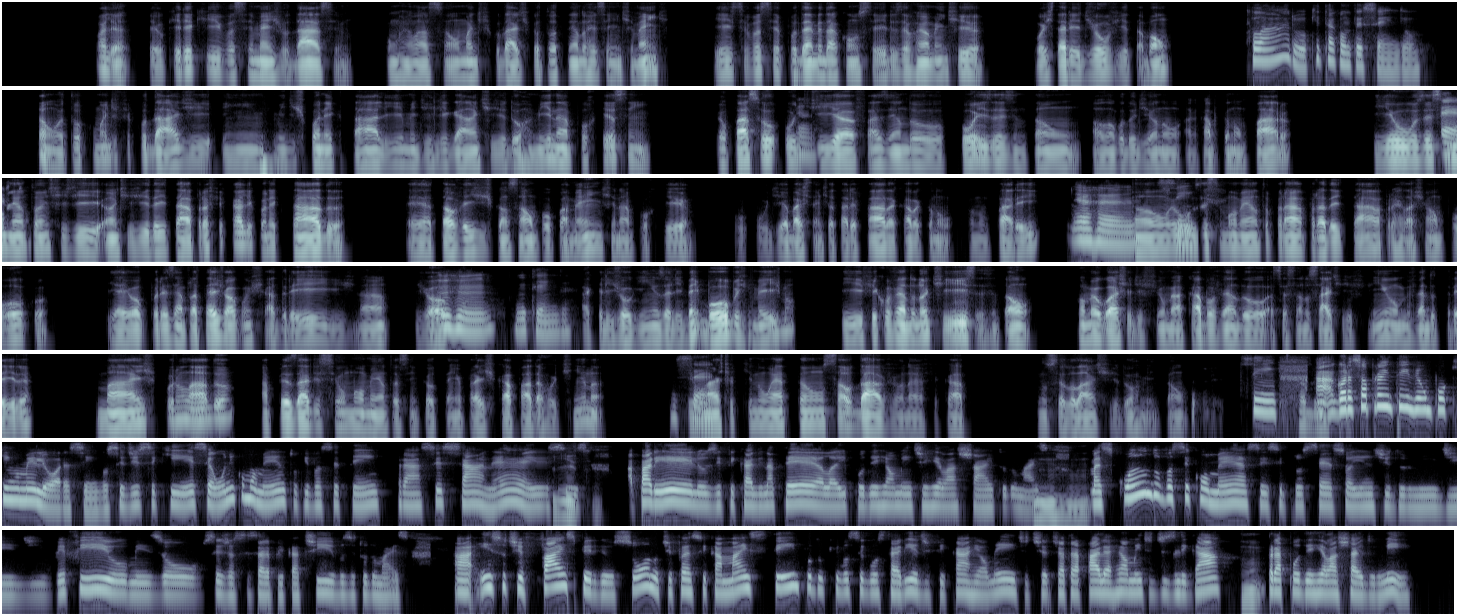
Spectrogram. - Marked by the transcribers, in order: tapping; other background noise
- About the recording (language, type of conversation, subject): Portuguese, advice, Como posso desligar a mente antes de dormir e criar uma rotina para relaxar?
